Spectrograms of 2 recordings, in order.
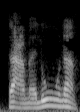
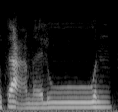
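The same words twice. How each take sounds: First: تعملون with the final نون voiced: taʕmaluna; connected reading. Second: تعملون held long, ending on a silent نون: taʕmalun; pausal form. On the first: Teacher shows the word before the pause. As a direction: read تعملون with its vowel ending. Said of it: "لما نقف على المدود". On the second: Teacher recites the word stopped at the pause. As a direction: stretch the و in تعملون and stop on ن. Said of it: "فتصير". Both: Shown as a demonstration.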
